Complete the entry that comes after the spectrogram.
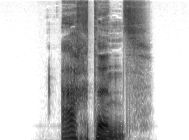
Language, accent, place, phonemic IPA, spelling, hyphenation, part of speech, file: German, Germany, Berlin, /ˈaxtn̩s/, achtens, ach‧tens, adverb, De-achtens.ogg
- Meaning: eighthly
